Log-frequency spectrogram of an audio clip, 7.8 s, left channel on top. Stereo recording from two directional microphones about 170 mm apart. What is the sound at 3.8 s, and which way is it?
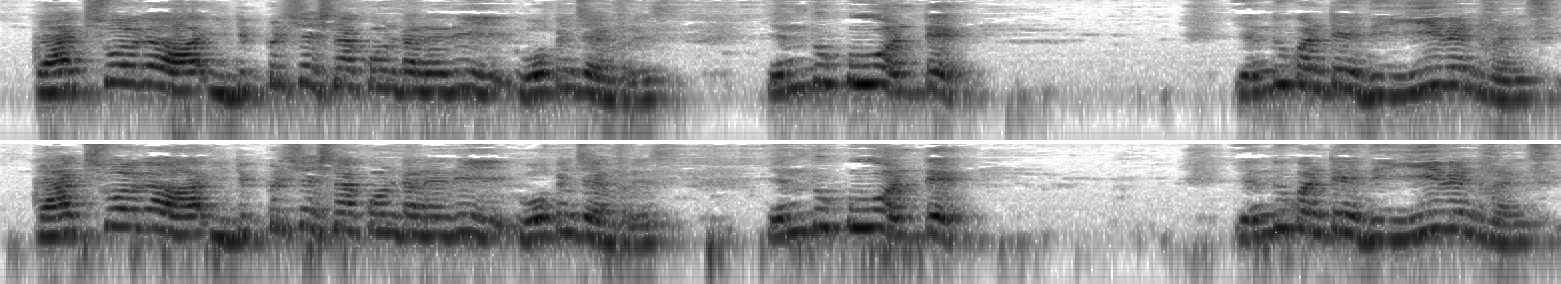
Speech, 15° left (ahead or behind).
